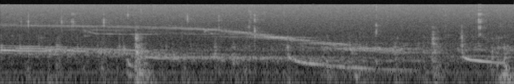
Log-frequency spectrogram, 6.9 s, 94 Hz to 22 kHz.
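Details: Weddell seal vocalizations beneath the sea ice of McMurdo Sound, Antarctica, captured November 2017 at the McMurdo Oceanographic Observatory: long slowly falling whistles layered together, with short downward swoops and faint clicks in the background.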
